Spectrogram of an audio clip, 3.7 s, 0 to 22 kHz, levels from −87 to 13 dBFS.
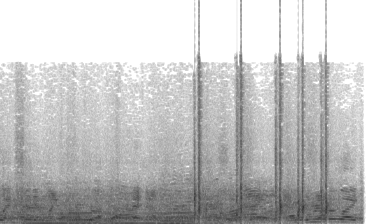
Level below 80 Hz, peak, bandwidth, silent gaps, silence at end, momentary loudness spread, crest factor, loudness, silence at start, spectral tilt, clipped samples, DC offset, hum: -44 dBFS; 0 dBFS; over 20 kHz; none; 0 s; 4 LU; 14 dB; -14 LUFS; 0 s; -3.5 dB/octave; 0.1%; under 0.1%; none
